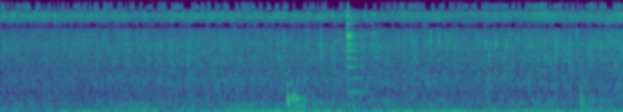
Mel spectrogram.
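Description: Okra sizzles steadily in a pan with browned onions, a soft even crackle with a couple of brief clinks partway through, close and moderately quiet with no talk.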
